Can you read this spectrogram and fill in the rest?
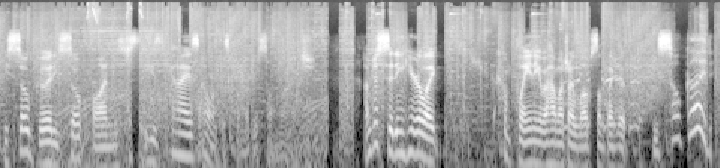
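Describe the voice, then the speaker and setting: A man's voice: mid-range voice, very animated, moderate pace, over music. A man hosting a gaming video with casual, gushing, enthusiastic commentary, often slipping "like" into his sentences.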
